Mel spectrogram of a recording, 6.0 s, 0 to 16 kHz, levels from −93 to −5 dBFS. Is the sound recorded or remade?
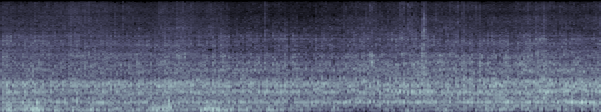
recorded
